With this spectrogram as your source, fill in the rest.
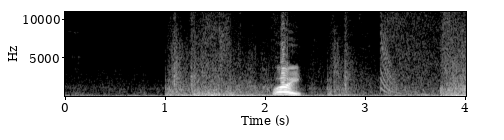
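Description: A magic energy blast whooshes and booms.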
